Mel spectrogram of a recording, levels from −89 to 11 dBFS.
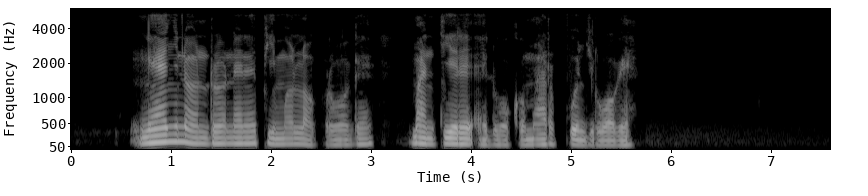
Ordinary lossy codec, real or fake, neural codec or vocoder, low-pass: none; real; none; 5.4 kHz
